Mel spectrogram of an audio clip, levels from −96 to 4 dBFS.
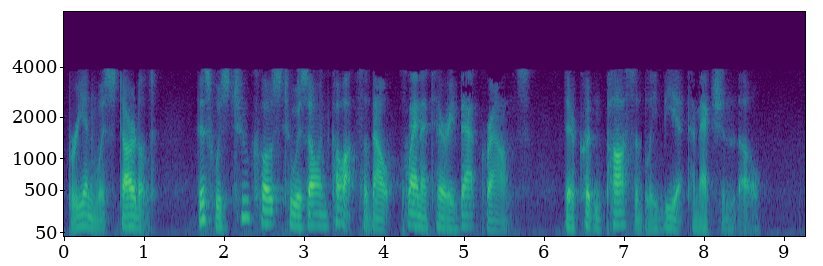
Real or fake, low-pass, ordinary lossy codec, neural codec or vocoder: fake; 7.2 kHz; AAC, 16 kbps; codec, 24 kHz, 0.9 kbps, WavTokenizer, large speech release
